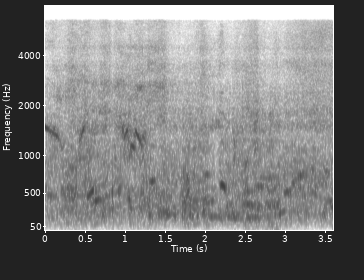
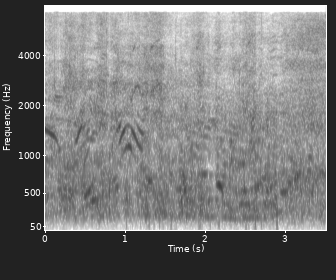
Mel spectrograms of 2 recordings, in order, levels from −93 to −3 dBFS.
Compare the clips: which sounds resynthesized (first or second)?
first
